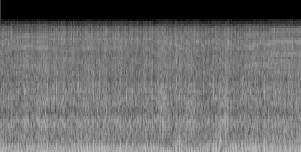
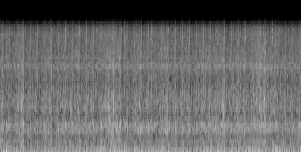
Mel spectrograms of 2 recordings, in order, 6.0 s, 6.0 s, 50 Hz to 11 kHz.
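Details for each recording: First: Harley-Davidson Evolution Sportster, rear cylinder was not firing: uneven lumpy V-twin idle that stumbles and wavers midway; rough running from carburetor fault, before new iridium plugs and timing. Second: 1994 Harley Sportster Evolution with a 1996 engine, carburetor found to be the problem; idle while ignition timing is checked with the two dots centred in the timing window. Steady, even V-twin idle with a deep regular beat and no knocks or misses; healthy idle.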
